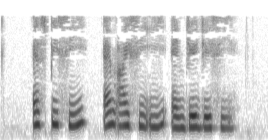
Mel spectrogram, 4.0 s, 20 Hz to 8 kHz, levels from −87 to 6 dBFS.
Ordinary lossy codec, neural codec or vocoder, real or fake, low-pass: MP3, 24 kbps; none; real; 7.2 kHz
